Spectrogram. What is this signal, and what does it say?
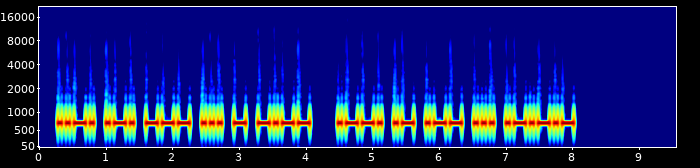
Morse code, heard as a keyed tone, about 20 wpm, 700 Hz. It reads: FROSTY PAWS.
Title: All-Age Appropriate Jokes - 20wpm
